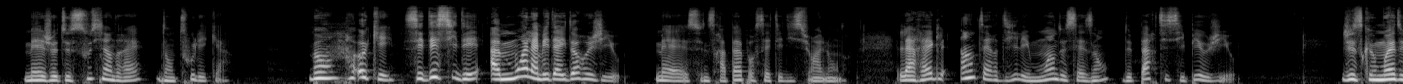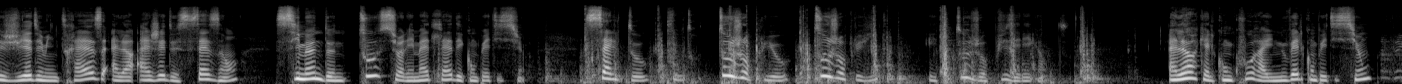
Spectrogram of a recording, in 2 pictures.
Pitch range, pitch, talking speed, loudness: 180-250 Hz, 210 Hz, 165 wpm, -19 LUFS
